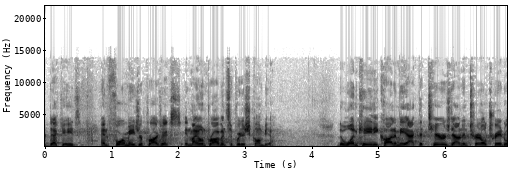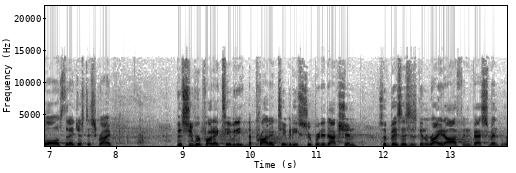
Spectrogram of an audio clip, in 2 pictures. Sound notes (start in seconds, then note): none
